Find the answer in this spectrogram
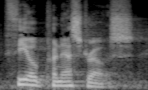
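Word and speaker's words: Theophanestros (θεόπνευστος): Theophanestros. The P is silent. Theophanestros.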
